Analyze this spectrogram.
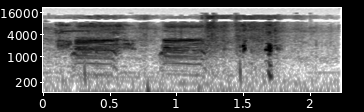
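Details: Crow visiting a feeder, one of several crows with different personalities, giving two drawn-out, harsh, harmonic caws with a brief gap between them, followed by a few short clicks and knocks, with low background noise.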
